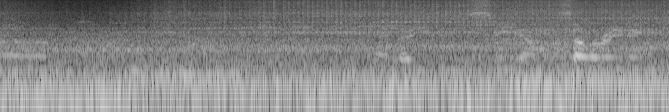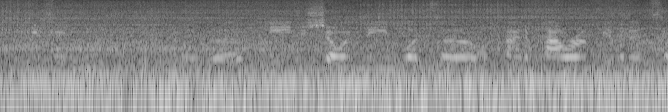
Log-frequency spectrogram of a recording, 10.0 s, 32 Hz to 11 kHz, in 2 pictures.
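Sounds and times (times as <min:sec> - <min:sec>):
road and tyre rumble in car: 0:00.0 - 0:10.0.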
